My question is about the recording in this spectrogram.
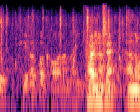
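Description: A man's voice hesitating before he answers, with long, level-pitched hums of the "ええ" kind.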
